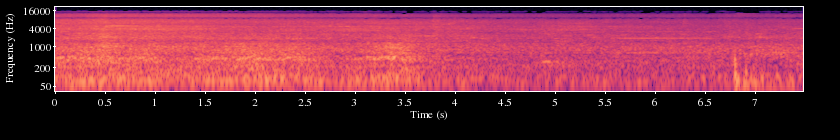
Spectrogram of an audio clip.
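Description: N700-series Shinkansen train pulling out of the platform. Its last car rolls past with a low rumble that fades away about three and a half seconds in. A single sharp knock comes near the end.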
